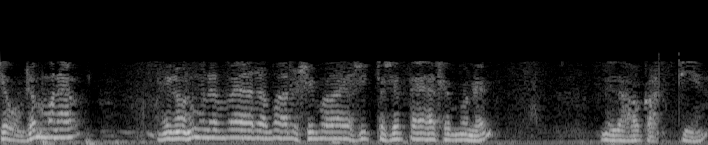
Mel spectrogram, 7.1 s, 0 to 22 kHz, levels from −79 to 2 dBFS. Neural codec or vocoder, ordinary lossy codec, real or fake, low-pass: codec, 44.1 kHz, 7.8 kbps, Pupu-Codec; AAC, 16 kbps; fake; 19.8 kHz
